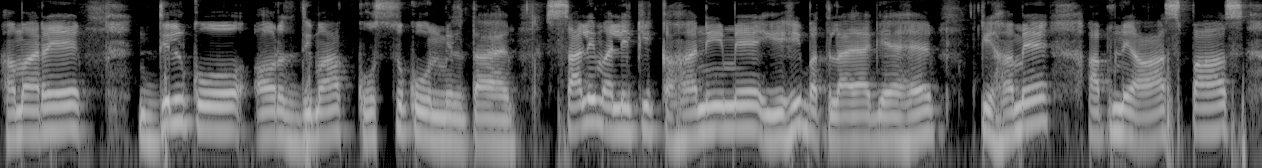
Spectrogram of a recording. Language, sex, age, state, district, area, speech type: Urdu, male, 18-30, Uttar Pradesh, Ghaziabad, urban, spontaneous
